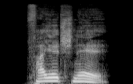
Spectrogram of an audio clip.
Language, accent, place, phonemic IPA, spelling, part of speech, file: German, Germany, Berlin, /ˈpfaɪ̯lˈʃnɛl/, pfeilschnell, adjective, De-pfeilschnell.ogg
- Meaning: swift as an arrow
